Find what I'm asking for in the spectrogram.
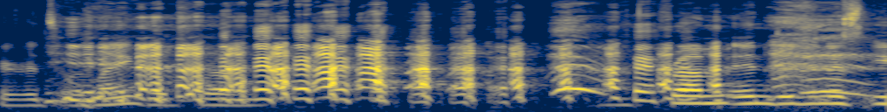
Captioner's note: speakers laughing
